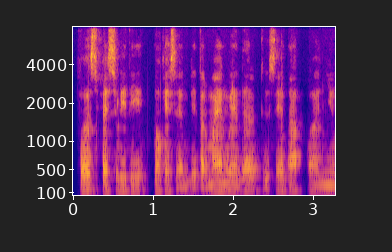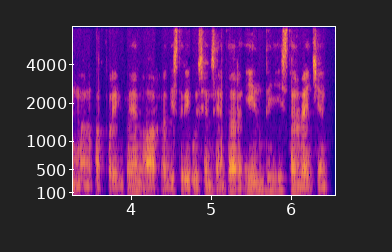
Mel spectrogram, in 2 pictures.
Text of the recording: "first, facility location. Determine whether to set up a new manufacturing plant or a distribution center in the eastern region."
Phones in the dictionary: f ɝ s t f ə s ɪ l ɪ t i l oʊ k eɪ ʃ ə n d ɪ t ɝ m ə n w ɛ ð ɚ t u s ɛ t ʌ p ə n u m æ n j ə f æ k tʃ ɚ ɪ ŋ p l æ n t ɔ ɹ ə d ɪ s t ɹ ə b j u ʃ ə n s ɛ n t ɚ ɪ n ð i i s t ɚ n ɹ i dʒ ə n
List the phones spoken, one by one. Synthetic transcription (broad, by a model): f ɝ s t f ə s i l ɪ t i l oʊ k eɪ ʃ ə n d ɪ t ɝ m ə n w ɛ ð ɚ t u s ɛ t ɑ p ə n u m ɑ n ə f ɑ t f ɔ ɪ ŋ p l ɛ n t ɔ ɹ ə d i s t ɹ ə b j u s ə n s ɛ n t ɚ ɪ n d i i s t ɚ n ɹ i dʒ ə n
